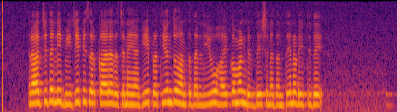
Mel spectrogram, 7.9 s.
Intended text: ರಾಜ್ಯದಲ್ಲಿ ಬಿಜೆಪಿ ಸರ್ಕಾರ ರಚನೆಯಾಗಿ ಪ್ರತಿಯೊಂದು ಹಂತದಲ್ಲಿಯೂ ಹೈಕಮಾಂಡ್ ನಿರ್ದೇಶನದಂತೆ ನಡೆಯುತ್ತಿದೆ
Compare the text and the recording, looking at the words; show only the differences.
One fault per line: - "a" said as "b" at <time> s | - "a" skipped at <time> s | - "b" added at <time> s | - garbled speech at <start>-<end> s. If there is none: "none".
none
